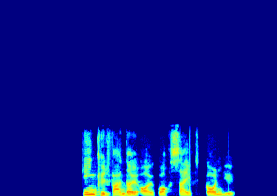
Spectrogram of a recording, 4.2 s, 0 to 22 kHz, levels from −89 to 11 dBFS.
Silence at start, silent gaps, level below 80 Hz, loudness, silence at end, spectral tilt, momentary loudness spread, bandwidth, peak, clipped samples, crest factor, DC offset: 1.25 s; 3.03-3.07 s; -62 dBFS; -18 LUFS; 0.65 s; -5 dB/octave; 8 LU; 8 kHz; -2 dBFS; under 0.1%; 18 dB; under 0.1%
